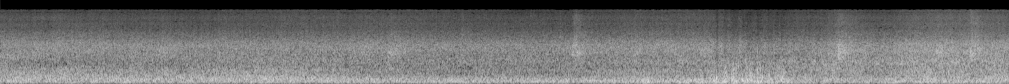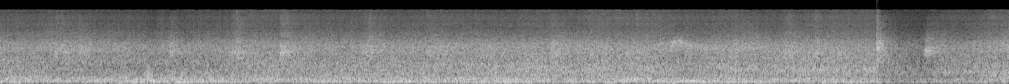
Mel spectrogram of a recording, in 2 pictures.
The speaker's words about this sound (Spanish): Más adelante seguiré presentándole audios del paso del huracán para documentarlo y ustedes tengan la oportunidad de tener la misma perspectiva mía de escuchar el paso del huracán María por Puerto Rico.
